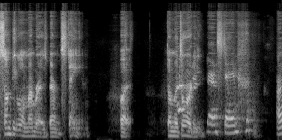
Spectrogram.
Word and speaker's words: Berenstain: In the TV show, they're pronounced Berenstain. But for some reason, a lot of people, including myself, remembered it as Berenstein.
